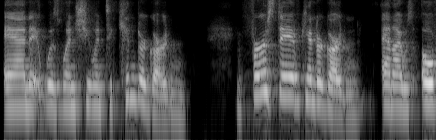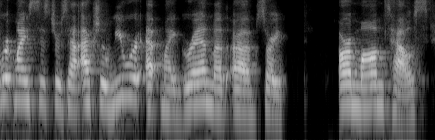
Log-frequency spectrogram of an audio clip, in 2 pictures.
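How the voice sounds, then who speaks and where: A woman hosts a podcast interview, asking long, effusive questions and sharing stories about her family. Her mid-range voice is animated, brisk and fairly bright.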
